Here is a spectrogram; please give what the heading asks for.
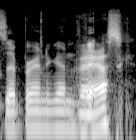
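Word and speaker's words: Vasque: How do you pronounce that brand again? Vask? Vask.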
